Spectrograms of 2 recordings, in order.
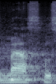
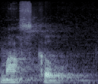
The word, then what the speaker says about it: muscle: gym to make their muscles stronger, right? So, communication works like a muscle. Remember it it it should not be pronounced like muscul. Okay? Muscle. Muscle. Got it?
